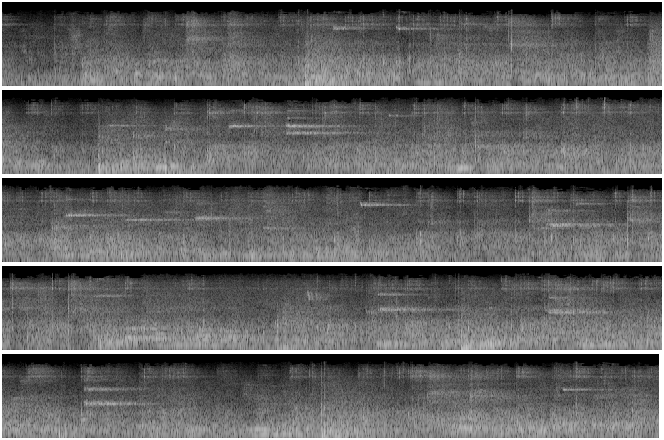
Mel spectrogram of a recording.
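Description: Table tennis balls clicking off bats and tables in irregular rallies, with hits from several tables at once, over the steady chatter of voices in a large hall.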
